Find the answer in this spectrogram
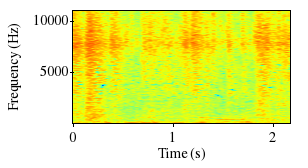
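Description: Clear plastic packet crinkling and rustling in the hands as it is torn open and handled, with faint background music underneath.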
